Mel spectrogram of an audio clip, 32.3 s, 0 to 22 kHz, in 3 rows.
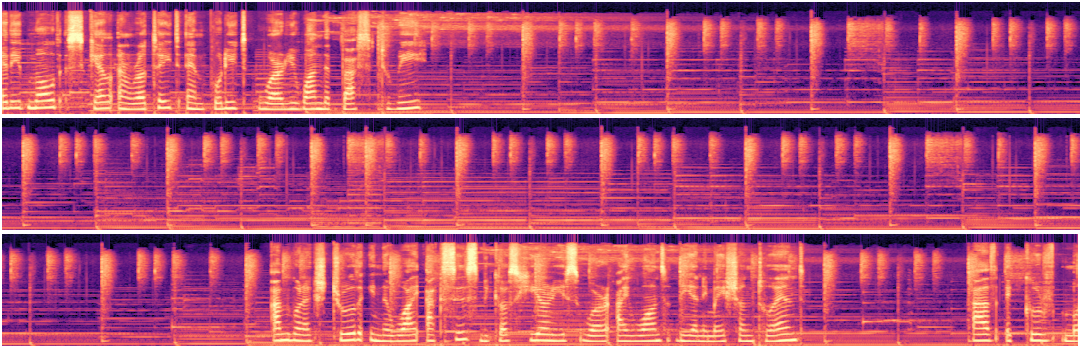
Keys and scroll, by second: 0.3 a, 0.9 s, 5.1 9, 5.3 Return, 5.3 0, 7.9 s, 12.8 9, 12.9 0, 13.1 Return, 14.9 a, 20.5 typing, 20.9 Return, 25.3 e, 25.7 y, 28.4 Tab.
